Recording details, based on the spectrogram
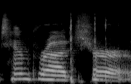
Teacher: when we say temperature we often reduce the sounds the number of syllables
